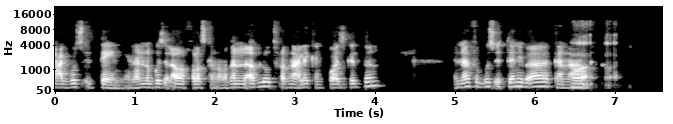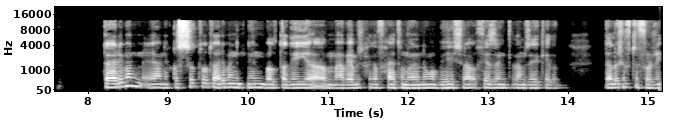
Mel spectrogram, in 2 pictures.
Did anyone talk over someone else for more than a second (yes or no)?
no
